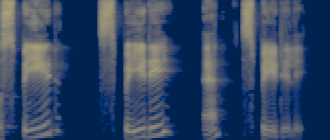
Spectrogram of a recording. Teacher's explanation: one syllable right then if you compare this with speedy although it's the same vowel in the first syllable of speedy but it is shorter then the vowel the same evil which is found in speed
